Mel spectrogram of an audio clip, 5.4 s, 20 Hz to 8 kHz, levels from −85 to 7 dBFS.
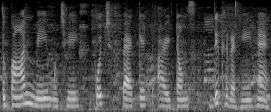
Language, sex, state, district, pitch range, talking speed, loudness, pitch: Hindi, female, Madhya Pradesh, Katni, 175-205 Hz, 100 wpm, -17 LUFS, 185 Hz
